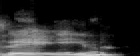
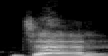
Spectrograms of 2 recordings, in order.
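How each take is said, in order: First: The name begins with a buzzing Z sound. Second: The name begins with a J sound. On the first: "my son's name is Zain" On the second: "it's like Jen"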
